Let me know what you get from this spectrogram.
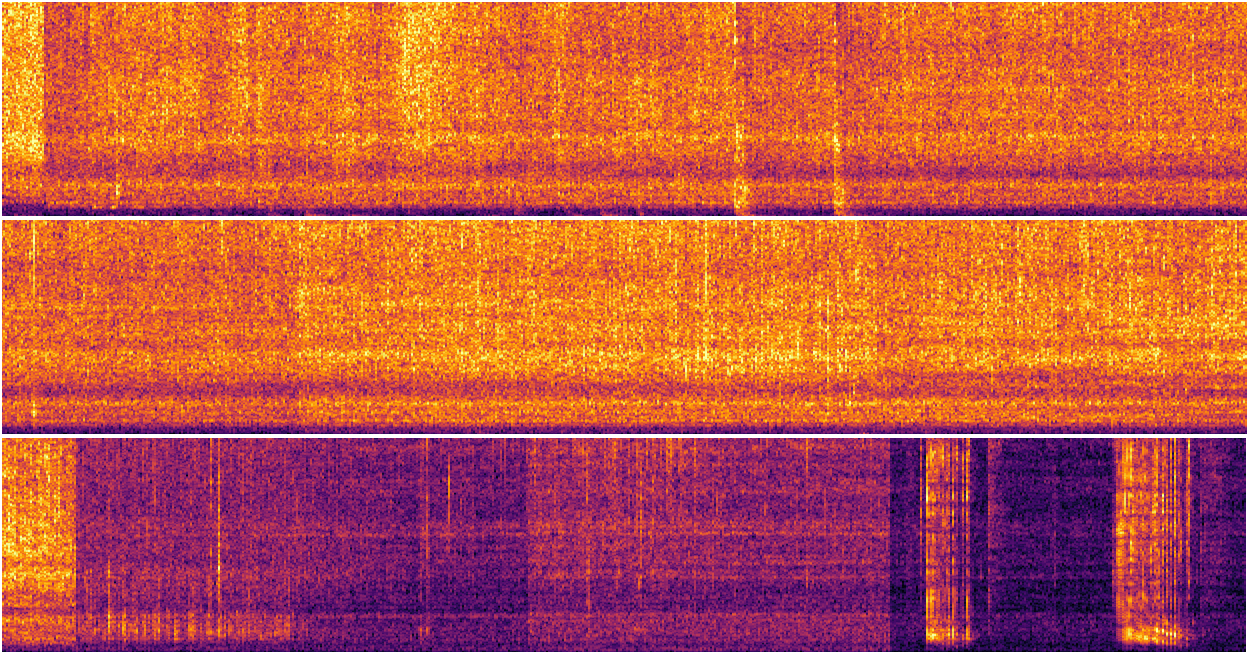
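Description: Sliced button mushrooms and onion sizzling as they are sautéed in a pot and stirred with a silicone spatula, with a couple of light taps about five and six seconds in. The sizzling drops away about two-thirds through, and near the end liquid glugs out of a carton into the pot in a few short spurts.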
